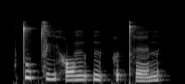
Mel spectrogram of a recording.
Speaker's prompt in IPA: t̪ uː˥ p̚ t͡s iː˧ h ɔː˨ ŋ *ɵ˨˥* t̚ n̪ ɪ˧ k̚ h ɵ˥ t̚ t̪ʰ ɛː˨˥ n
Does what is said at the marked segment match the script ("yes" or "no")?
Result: yes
